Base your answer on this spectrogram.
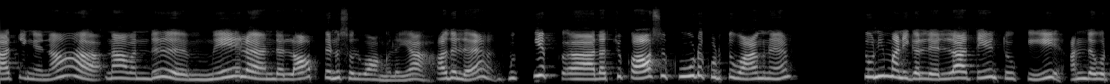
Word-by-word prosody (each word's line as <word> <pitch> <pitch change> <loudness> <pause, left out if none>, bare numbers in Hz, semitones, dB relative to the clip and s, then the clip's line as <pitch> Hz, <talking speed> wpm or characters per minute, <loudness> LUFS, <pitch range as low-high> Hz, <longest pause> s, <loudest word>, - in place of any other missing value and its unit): பார்த்தீங்கன்னா, 255 -1 -2 0.5
நான் 295 -1 +2
வந்து 265 +4 -5 0.5
மேல 350 +7 +3 0.2
அந்த 250 -1 -5
லாப்ட்டுன்னு 300 +2 -1
சொல்லுவாங்க 240 -5 -5
இல்லையா? 200 +6 -3 0.3
அதில 275 -3 0 0.5
முக்கிய 365 +9 0
ப் 420 - -14 0.3
அதாச்சும் 265 +8 -2
காசு 335 +8 +6 0.2
கூட 390 +2 +2
கொடுத்து 325 +1 -5
வாங்கின 265 +1 +1 0.9
துணிமணிகள் 330 -8 +2
எல்லாத்தையும் 295 +5 +2
தூக்கி, 260 -4 -7 0.4
அந்த 275 +1 -2
ஒரு 245 - -5
280 Hz, 115 wpm, -25 LUFS, 255-320 Hz, 0.9 s, காசு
